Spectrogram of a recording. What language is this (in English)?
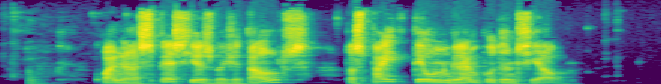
Catalan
